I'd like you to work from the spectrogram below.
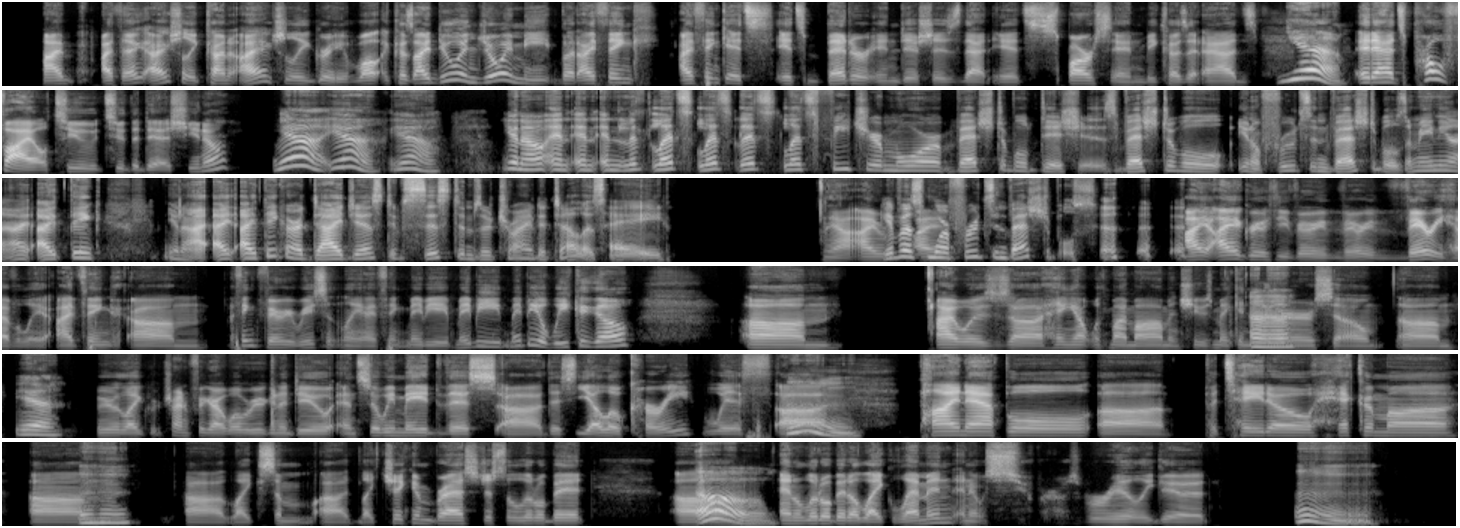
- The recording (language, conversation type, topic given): English, unstructured, What is your favorite comfort food, and why?
- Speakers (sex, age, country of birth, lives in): female, 60-64, United States, United States; male, 20-24, United States, United States
- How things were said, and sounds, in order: other background noise; laugh; stressed: "very"; tapping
